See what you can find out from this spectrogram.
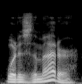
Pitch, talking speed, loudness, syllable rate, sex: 115 Hz, 290 wpm, -15 LUFS, 7.3 syllables/s, male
